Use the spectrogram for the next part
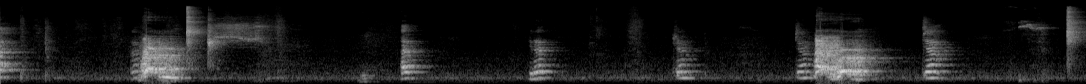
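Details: Eleven-week-old German Shepherd puppy learning tricks, barking when told to speak: a few short, sharp barks spaced several seconds apart, mixed with a person's commands and praise.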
